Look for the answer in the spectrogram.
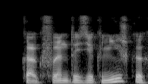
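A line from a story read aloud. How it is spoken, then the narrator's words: Smirking grunt. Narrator (Russian): хмыкнул Илья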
